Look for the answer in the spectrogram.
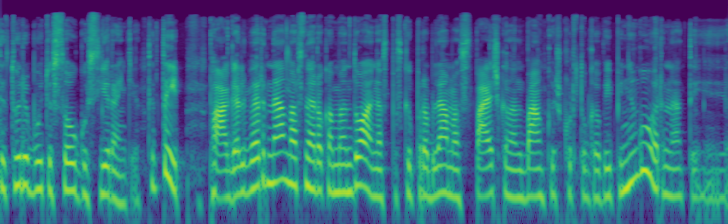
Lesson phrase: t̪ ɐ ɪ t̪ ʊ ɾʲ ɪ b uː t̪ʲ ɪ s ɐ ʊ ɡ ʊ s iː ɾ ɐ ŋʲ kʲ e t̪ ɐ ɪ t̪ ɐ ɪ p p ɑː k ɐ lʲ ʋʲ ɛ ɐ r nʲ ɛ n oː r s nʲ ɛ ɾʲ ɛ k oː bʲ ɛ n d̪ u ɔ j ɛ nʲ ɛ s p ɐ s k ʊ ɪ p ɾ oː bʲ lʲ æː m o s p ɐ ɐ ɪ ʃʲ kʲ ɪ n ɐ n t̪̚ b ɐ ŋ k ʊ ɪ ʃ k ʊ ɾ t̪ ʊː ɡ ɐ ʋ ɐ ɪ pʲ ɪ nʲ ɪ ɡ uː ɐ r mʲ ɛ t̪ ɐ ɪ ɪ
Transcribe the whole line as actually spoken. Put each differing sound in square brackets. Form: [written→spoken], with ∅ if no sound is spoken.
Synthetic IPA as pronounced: t̪ ɐ ɪ t̪ ʊ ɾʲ ɪ b uː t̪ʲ ɪ s ɐ ʊ ɡ ʊ s iː ɾ ɐ ŋʲ kʲ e t̪ ɐ ɪ t̪ ɐ ɪ p p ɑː [k→ɡ] ɐ lʲ ʋʲ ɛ ɐ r nʲ ɛ n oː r s nʲ ɛ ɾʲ ɛ k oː [bʲ→mʲ] ɛ n d̪ u ɔ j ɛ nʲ ɛ s p ɐ s k ʊ ɪ p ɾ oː bʲ lʲ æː m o s p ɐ ɐ ɪ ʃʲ kʲ ɪ n ɐ n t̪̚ b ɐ ŋ k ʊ ɪ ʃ k ʊ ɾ t̪ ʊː ɡ ɐ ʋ ɐ ɪ pʲ ɪ nʲ ɪ ɡ uː ɐ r [mʲ→nʲ] ɛ t̪ ɐ ɪ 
